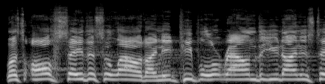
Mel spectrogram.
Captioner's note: none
